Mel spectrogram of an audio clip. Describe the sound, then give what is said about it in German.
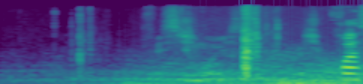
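A helicopter's low, rumbling drone grows steadily louder as it approaches overhead, heard from a seaside footpath on the Côte d'Azur, with brief murmurs of voices. “Dann hören wir einen Helikopter.”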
